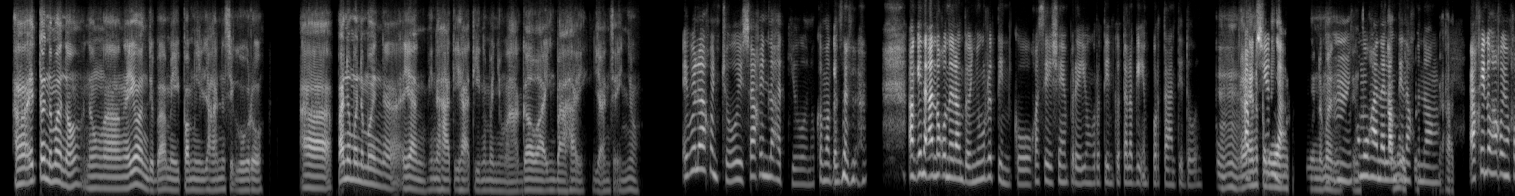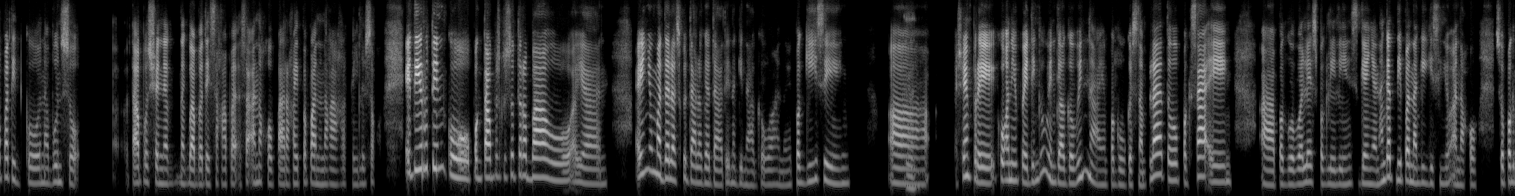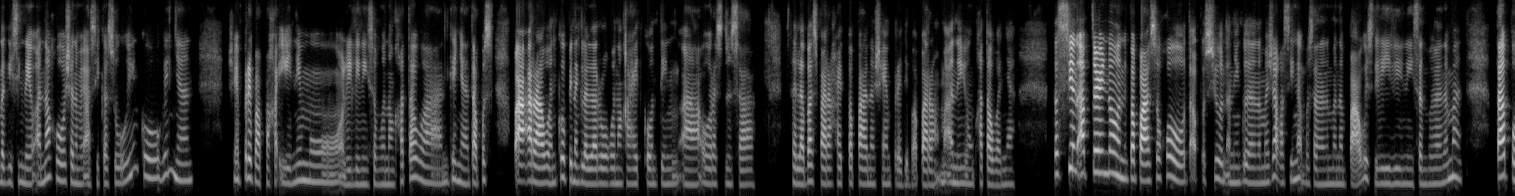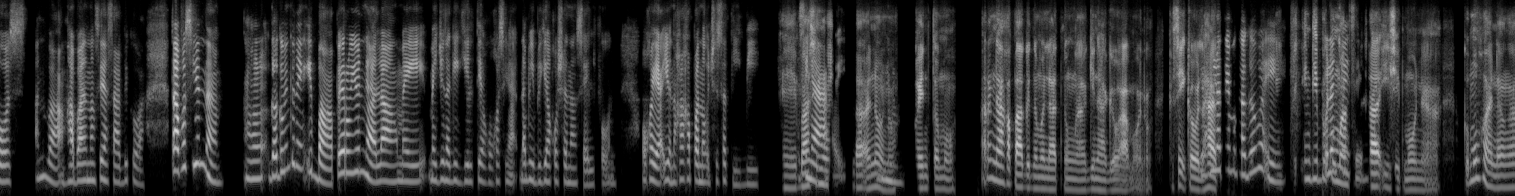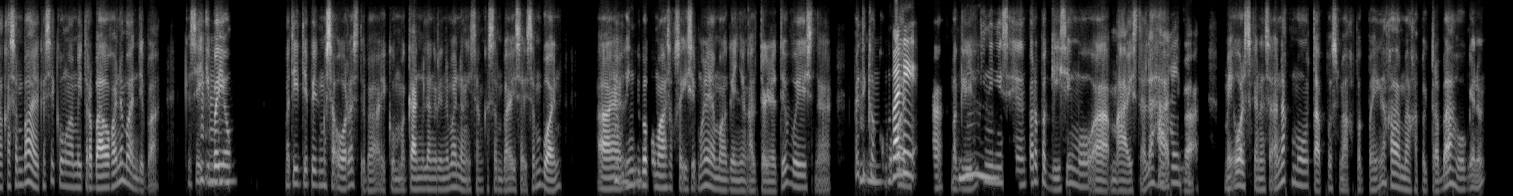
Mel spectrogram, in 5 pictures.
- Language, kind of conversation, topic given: Filipino, podcast, Paano ninyo hinahati-hati ang mga gawaing-bahay sa inyong pamilya?
- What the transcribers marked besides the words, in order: laughing while speaking: "mag-alala"; other background noise; in English: "alternative ways"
